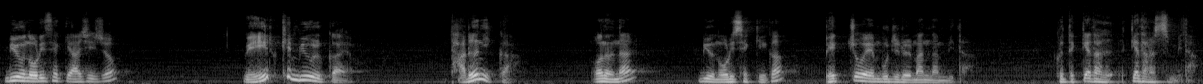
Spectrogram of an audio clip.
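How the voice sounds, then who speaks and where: Delivering his sermon in a mid-range voice with a breathy edge, this male pastor is animated and emphatic. He mixes in jokes and keeps repeating key phrases.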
